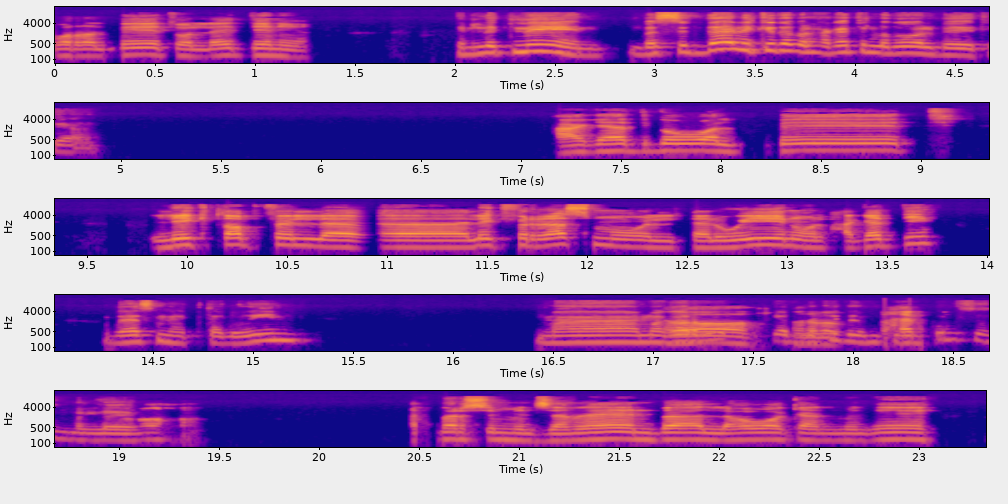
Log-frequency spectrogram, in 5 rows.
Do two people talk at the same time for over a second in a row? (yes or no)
yes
